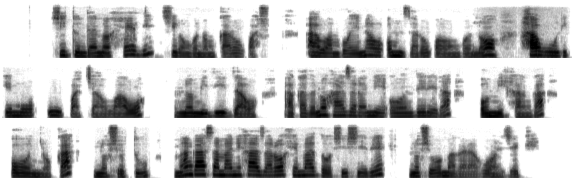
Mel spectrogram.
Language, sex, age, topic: Oshiwambo, female, 25-35, agriculture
